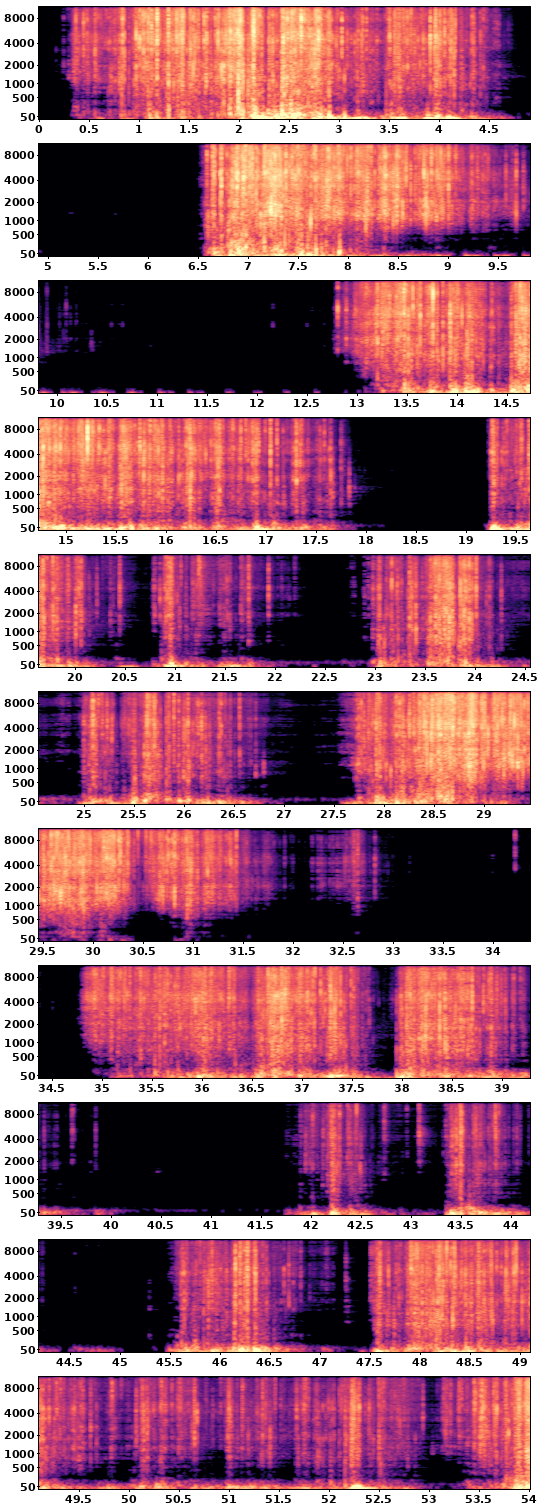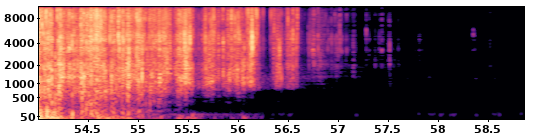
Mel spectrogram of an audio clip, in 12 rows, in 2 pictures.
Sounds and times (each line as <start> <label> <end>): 0.4 Receipt Crinkle 4.5
6.6 Receipt Crinkle 9.7
27.7 Receipt Crinkle 31.7
47.6 Receipt Crinkle 56.8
